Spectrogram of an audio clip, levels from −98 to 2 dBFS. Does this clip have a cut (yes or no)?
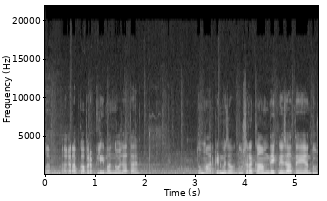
no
